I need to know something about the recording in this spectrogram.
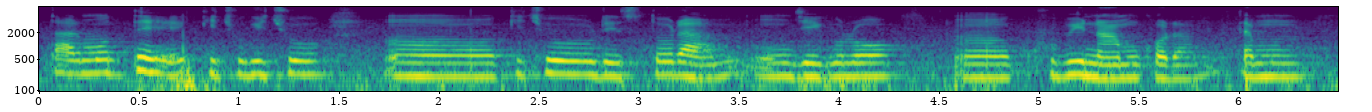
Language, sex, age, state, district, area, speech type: Bengali, female, 45-60, West Bengal, Jhargram, rural, spontaneous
